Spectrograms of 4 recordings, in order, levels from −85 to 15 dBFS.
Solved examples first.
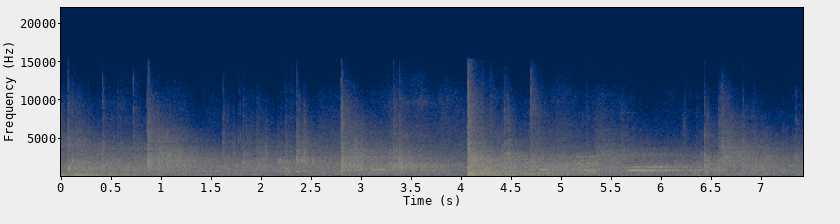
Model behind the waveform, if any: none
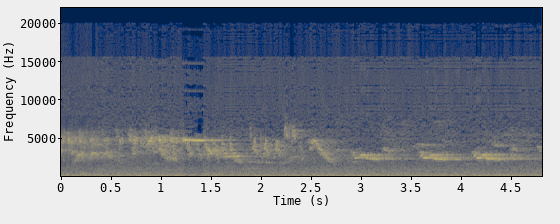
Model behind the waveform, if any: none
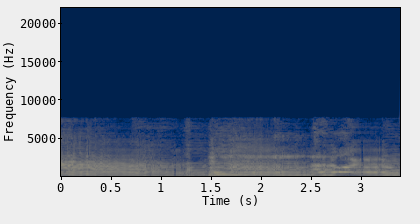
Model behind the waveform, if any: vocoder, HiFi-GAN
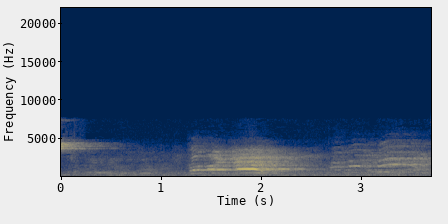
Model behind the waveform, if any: none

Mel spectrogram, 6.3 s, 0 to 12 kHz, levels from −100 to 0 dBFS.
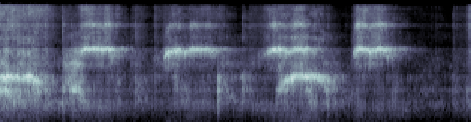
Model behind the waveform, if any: codec, HILCodec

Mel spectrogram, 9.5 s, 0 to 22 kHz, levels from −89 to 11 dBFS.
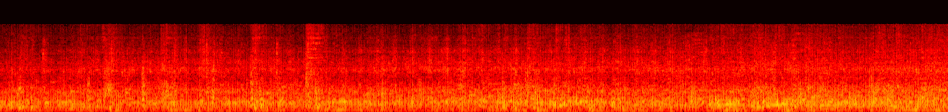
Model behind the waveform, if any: vocoder, WaveNeXt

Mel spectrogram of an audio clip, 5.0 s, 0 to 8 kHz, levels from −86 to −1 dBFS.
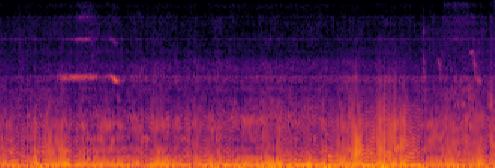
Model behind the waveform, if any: vocoder, WaveNeXt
